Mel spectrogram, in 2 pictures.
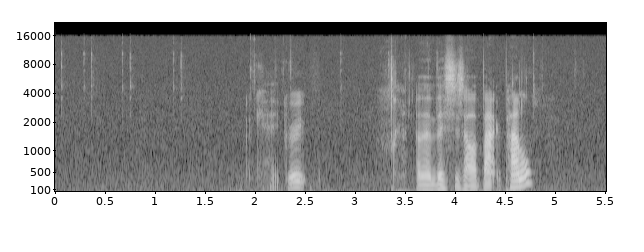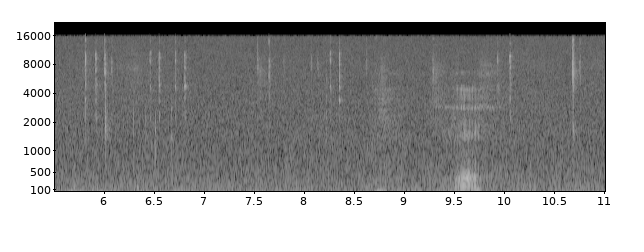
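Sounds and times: computer mouse and keyboard clicks: 5.8s - 6.9s, 7.5s - 8.4s.

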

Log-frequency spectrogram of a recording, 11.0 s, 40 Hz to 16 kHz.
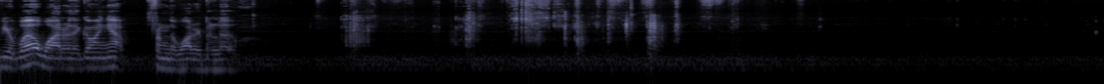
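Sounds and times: paper pages rustling: 3.5s - 8.2s.

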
